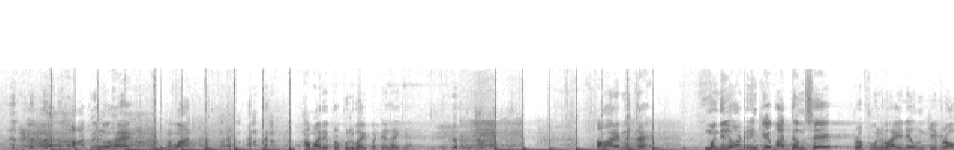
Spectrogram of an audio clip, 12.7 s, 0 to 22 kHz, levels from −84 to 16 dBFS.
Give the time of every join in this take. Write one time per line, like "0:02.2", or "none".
0:03.9
0:08.9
